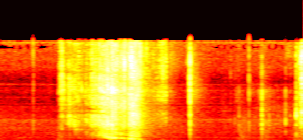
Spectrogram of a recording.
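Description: Masking tape is pulled off a roll with a short tearing rasp.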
